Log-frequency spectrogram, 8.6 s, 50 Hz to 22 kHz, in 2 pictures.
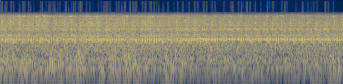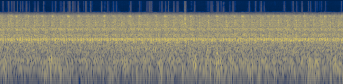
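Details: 1999 Ford F-350 7.3L diesel, cold start after days unused, block heater plugged in overnight, no check engine light: loud clatter with an uneven, lumpy stumble about once a second; shaking disappears on restart.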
